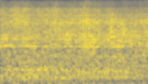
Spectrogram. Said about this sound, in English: That I've been hearing in the subway since I was a younger person, probably since I was in middle school. It's a sound that you hear when you're standing on the platform and the train is just about to leave the station.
